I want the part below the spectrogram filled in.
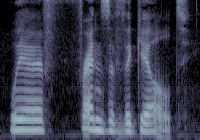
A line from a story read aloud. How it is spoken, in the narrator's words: he said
